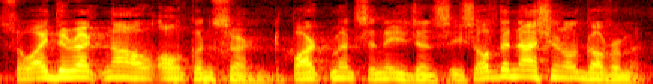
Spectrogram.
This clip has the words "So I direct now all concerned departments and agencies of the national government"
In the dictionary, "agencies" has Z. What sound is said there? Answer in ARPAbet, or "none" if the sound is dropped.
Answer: S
